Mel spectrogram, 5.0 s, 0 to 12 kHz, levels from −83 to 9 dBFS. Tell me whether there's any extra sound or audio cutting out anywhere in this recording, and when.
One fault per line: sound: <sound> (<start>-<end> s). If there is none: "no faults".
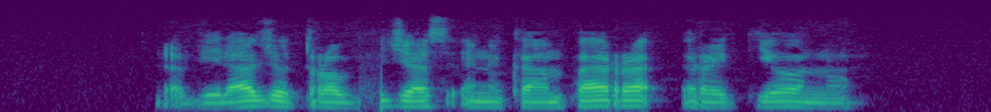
sound: dropout (1.8-1.9 s)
